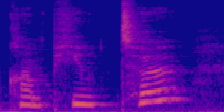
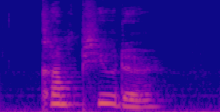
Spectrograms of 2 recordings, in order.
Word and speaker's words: computer: Et aussi, quand ça se dit rapidement, comme l'autre mot avant, le T, ça devient un peu comme un D. Alors, c'est pas vraiment computer, mais computer.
